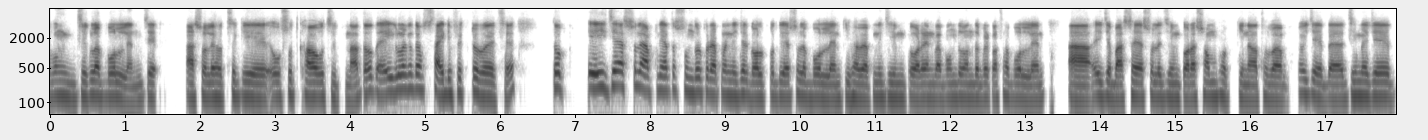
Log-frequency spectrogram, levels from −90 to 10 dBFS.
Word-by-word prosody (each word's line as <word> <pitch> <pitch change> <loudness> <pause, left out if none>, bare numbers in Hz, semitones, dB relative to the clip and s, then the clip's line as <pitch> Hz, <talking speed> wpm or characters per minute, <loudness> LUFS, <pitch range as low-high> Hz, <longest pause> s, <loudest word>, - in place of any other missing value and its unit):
এবং 135 +1 -5 0.3
যেগুলো 135 0 +3 0.2
বললেন 120 -6 +1 0.2
যে, 130 - +1 0.5
আসলে 125 +1 0
হচ্ছে 125 +4 -6
গিয়ে, 130 -2 +2 0.3
ওষুধ 135 +2 -7
খাওয়া 130 -2 +7
উচিত 125 -2 -10
না। - - +2
তোব 160 +3 +2 0.2
এইগুলার 175 +4 +2
কিন্তু 190 0 +2
আস - - -12
সাইড 140 - +6
ইফেক্ট 155 +3 -9
ও - - +5
রয়েছে। 125 -4 0 0.6
তো 205 - +3 0.5
এই 200 +2 +7
যে 220 - +4
আসলে 215 +1 -3
আপনি 180 +1 -11
এত 170 - -12
সুন্দর 160 -2 -2
করে 160 -3 +1
আপনার 145 -1 -4
নিজের 140 +2 -2
গল্প 125 -1 +1
দিয়ে 130 -1 +2
আসলে 135 -2 -3
বললেন, 120 -1 +1
কিভাবে 125 -2 0
আপনি 125 +3 -7
জিম 125 -1 -3 0.2
করেন 120 0 +2
বা 115 - +4
বন্ধুবান্ধবের 120 -1 -3
কথা 130 +2 -6
বললেন, 115 -1 0 0.4
আ - - +8 0.3
এই 130 - 0
যে - - +2
বাসায় 120 +3 +4
আসলে 130 0 -3
জিম 125 -1 -3
করা 120 0 +4
সম্ভব 130 -1 -3
কি 130 - -4
না? - - +2
অথবা 120 0 0 0.3
ঐ - - -3
যে, 140 - +1
ব্যা 115 - +3 0.2
জিমে 135 -1 -1
যেয়ে 130 0 +3
130 Hz, 190 wpm, -23 LUFS, 120-140 Hz, 0.6 s, আ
